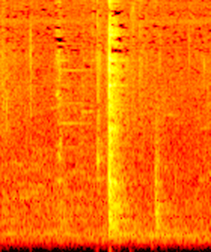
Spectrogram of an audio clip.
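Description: A steel slotted spoon clinking once against a steel kadhai about a second in, with a fainter tap about half a second later, while nuts are stirred in the pan; otherwise faint room hiss.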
